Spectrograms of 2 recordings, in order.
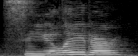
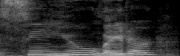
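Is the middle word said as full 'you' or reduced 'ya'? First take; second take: reduced ya; full you. First: The middle word is reduced to 'ya'. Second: The middle word is a full 'you'.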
